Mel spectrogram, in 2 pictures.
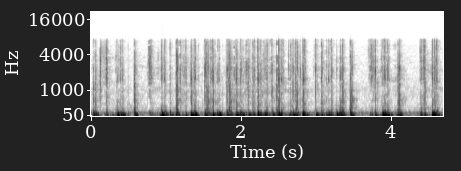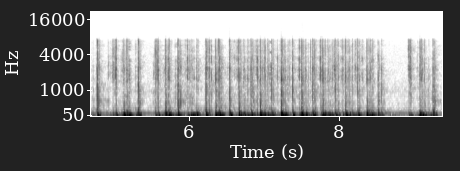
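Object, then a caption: Clear PVC zip pouch. Long fingernails rapidly tap and scratch a transparent PVC zip pencil pouch with a Lego print, held tilted in both hands. Quick dry clicks and crinkly scrapes come in dense bursts, with short pauses and a heavy low thump under each touch.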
